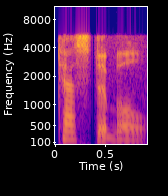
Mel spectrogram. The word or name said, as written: testable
